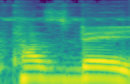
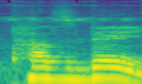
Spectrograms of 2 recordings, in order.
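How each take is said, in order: No difference in how they are said.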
